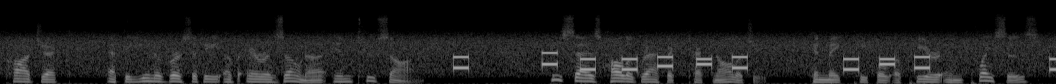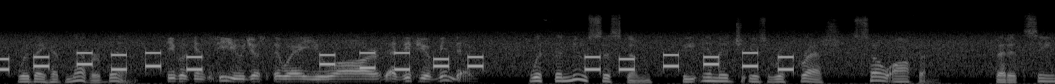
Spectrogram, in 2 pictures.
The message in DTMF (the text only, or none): 5 D118*5 1*5 18D3C2 #BA78 2190C2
